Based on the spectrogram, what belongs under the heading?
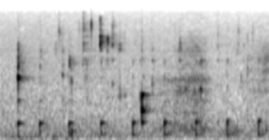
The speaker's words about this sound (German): ich gieße mal ein. Gieß ein.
